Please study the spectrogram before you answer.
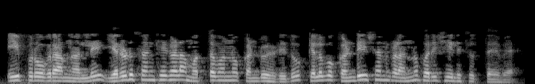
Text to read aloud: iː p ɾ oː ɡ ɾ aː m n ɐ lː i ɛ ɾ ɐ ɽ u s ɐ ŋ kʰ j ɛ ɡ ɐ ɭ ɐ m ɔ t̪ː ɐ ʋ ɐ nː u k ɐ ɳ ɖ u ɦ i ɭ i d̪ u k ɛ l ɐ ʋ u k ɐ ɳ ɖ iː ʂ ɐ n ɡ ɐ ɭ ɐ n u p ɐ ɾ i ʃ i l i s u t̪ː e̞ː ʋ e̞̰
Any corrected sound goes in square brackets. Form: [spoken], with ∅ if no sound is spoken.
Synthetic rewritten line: iː p ɾ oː ɡ ɾ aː m n ɐ lː i ɛ ɾ ɐ ɽ u s ɐ ŋ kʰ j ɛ ɡ ɐ ɭ ɐ m ɔ t̪ː ɐ ʋ ɐ nː u k ɐ ɳ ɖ u ɦ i [ɽ] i d̪ u k ɛ l ɐ ʋ u k ɐ ɳ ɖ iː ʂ ɐ n ɡ ɐ ɭ ɐ [nː] u p ɐ ɾ i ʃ [iː] l i s u t̪ː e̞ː ʋ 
